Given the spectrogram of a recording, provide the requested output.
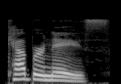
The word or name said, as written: cabernets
